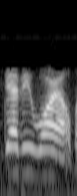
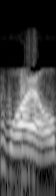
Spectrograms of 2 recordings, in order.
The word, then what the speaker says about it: Debbie Weil: Welcome to the show, Debbie Wheel, the corporate blogging guru. – Donna, thank you. It's actually Debbie Weil, but that's neither here nor there. – Am I saying it wrong? – It is Weil, but it doesn't matter.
